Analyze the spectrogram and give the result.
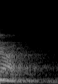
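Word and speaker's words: hour: I will come back in ए आर और एन आर, इन एन आर H silent, clear.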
